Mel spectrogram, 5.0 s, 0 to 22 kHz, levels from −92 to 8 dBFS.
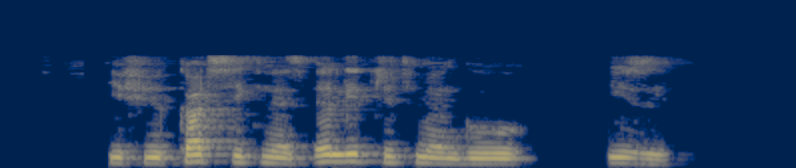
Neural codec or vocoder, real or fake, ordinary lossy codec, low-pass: none; real; none; 5.4 kHz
